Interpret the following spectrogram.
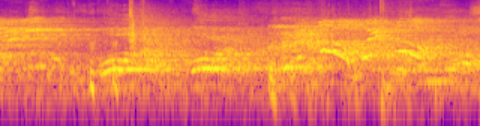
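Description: Voices calling out in a gym, drawn-out and unclear, with a couple of sharp knocks about a second in.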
